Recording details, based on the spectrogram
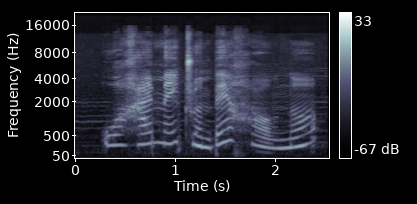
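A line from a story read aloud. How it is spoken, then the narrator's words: Quiet, hushed. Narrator (Chinese): 他小声的说道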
